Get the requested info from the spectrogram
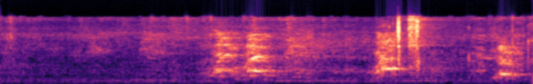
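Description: Dog giving a few short, high yips and whines: one about two seconds in, a sharper one about three seconds in, and another near the end.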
